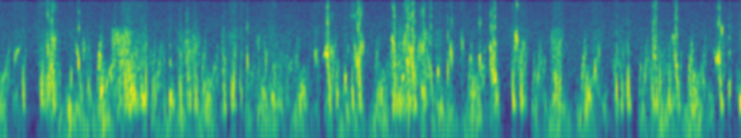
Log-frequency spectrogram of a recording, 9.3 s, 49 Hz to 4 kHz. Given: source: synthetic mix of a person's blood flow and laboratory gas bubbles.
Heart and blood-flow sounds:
Doppler ultrasound of blood flow; precordium
0.15-0.34 s: bubbles
0.46-0.73 s: bubbles
0.85-1.16 s: bubbles
1.38-1.97 s: bubbles
2.08-2.51 s: bubbles
2.76-3.12 s: bubbles
3.21-3.66 s: bubbles
3.91-4.58 s: bubbles
4.87-5.52 s: bubbles
5.57-5.68 s: bubbles
5.75-5.80 s: bubbles
5.96-6.04 s: bubbles
6.09-6.25 s: bubbles
6.37-6.59 s: bubbles
6.87-7.05 s: bubbles
7.39-7.52 s: bubbles
7.65-7.91 s: bubbles
8.12-8.53 s: bubbles
8.91-9.15 s: bubbles
9.20-9.28 s: bubbles
From the record:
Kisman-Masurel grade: 343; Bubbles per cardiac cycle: rolling drumbeat, 9 or more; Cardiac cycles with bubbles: 100%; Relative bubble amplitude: loud (0.450 to 0.775); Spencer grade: 3 (all of the cardiac periods contain showers or single bubble signals, but not dominating or overriding the cardiac motion signals); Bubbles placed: only in the low amplitude regions of the cardiac cycle

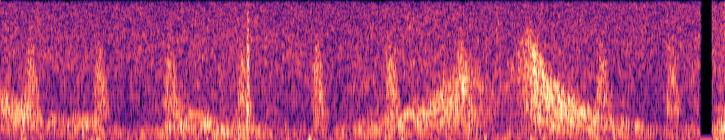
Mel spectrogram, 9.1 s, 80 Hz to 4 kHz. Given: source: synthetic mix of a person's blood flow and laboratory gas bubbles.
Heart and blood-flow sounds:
Doppler ultrasound of blood flow; subclavian vein
no bubbles
From the record:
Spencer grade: 0 (complete lack of bubble signals)

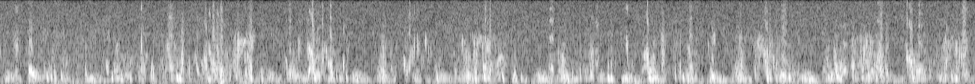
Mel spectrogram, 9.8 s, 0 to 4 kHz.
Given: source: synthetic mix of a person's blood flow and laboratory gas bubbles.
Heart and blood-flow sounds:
Doppler ultrasound of blood flow; precordium
0.00-0.02 s: bubbles
0.11-0.21 s: bubbles
0.27-0.37 s: bubbles
0.41-0.67 s: bubbles
0.82-0.90 s: bubbles
1.04-1.58 s: bubbles
1.65-2.67 s: bubbles
2.80-3.50 s: bubbles
3.80-3.97 s: bubbles
4.01-4.43 s: bubbles
4.52-5.26 s: bubbles
5.47-5.62 s: bubbles
5.69-6.03 s: bubbles
6.06-6.17 s: bubbles
6.24-6.37 s: bubbles
6.41-6.68 s: bubbles
6.72-6.99 s: bubbles
7.07-7.21 s: bubbles
7.31-7.49 s: bubbles
7.53-8.02 s: bubbles
8.29-8.94 s: bubbles
9.03-9.72 s: bubbles
From the record:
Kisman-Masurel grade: 333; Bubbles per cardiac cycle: rolling drumbeat, 9 or more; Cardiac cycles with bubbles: 50 to 99%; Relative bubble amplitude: loud (0.450 to 0.775); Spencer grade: 3 (all of the cardiac periods contain showers or single bubble signals, but not dominating or overriding the cardiac motion signals); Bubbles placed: anywhere in the cardiac cycle

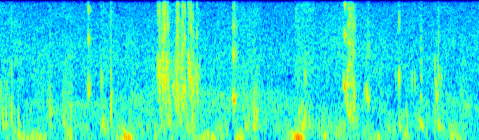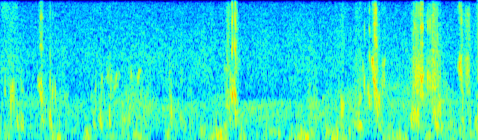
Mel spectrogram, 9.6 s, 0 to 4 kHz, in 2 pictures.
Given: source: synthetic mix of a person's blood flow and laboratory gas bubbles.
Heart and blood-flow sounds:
Doppler ultrasound of blood flow; subclavian vein
0.00-0.17 s: bubbles
0.48-0.59 s: bubbles
0.62-0.74 s: bubbles
0.87-0.93 s: bubbles
1.00-1.16 s: bubbles
1.56-2.03 s: bubbles
2.31-2.64 s: bubbles
2.96-3.15 s: bubbles
3.42-3.60 s: bubbles
3.64-3.72 s: bubbles
3.96-4.28 s: bubbles
4.32-4.46 s: bubbles
4.81-5.06 s: bubbles
5.17-5.39 s: bubbles
5.71-6.22 s: bubbles
6.48-6.72 s: bubbles
7.04-7.20 s: bubbles
8.19-8.27 s: bubbles
8.31-8.67 s: bubbles
8.89-9.25 s: bubbles
9.37-9.58 s: bubbles
From the record:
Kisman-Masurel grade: 242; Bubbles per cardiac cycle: several, 3 to 8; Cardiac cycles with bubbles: 100%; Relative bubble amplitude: moderate (0.250 to 0.450); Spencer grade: 3 (all of the cardiac periods contain showers or single bubble signals, but not dominating or overriding the cardiac motion signals); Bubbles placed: anywhere in the cardiac cycle

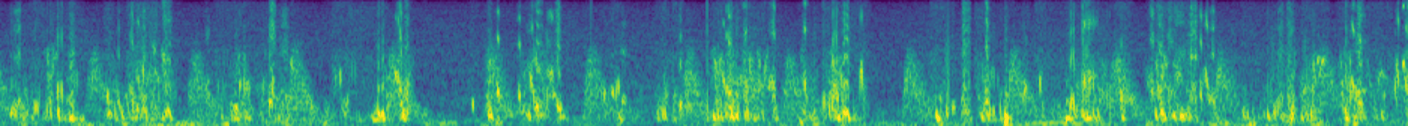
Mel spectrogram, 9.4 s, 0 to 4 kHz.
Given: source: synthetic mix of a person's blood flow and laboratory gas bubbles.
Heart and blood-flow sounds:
Doppler ultrasound of blood flow; subclavian vein
0.05-0.58 s: bubbles
0.68-1.21 s: bubbles
1.35-2.00 s: bubbles
2.19-2.77 s: bubbles
3.12-3.19 s: bubbles
3.21-3.37 s: bubbles
3.42-3.80 s: bubbles
3.90-3.94 s: bubbles
3.99-4.28 s: bubbles
4.36-4.66 s: bubbles
4.71-5.23 s: bubbles
5.32-5.80 s: bubbles
6.19-6.76 s: bubbles
6.80-7.57 s: bubbles
7.62-8.15 s: bubbles
8.26-8.86 s: bubbles
8.89-9.39 s: bubbles
From the record:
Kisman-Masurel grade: 343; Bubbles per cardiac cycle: rolling drumbeat, 9 or more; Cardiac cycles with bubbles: 100%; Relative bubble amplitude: loud (0.450 to 0.775); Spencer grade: 3 (all of the cardiac periods contain showers or single bubble signals, but not dominating or overriding the cardiac motion signals); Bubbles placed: anywhere in the cardiac cycle

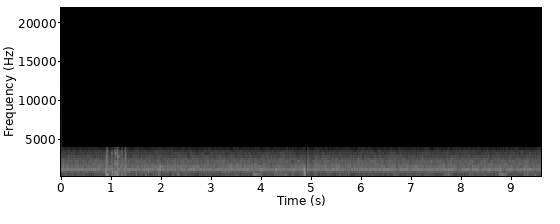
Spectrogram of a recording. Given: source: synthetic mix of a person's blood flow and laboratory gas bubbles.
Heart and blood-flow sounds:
Doppler ultrasound of blood flow; precordium
0.83-1.40 s: bubbles
1.47-1.57 s: bubbles
1.66-1.82 s: bubbles
1.85-2.01 s: bubbles
2.19-2.39 s: bubbles
From the record:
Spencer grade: 2 (many but less than half of the cardiac periods contain bubble signals, singularly or in groups); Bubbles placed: anywhere in the cardiac cycle

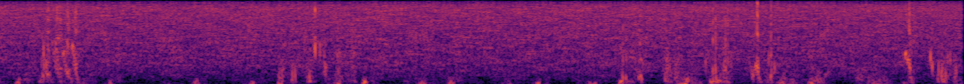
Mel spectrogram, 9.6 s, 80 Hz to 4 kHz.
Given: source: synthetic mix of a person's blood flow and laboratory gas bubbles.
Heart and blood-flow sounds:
Doppler ultrasound of blood flow; precordium
0.40-0.84 s: bubbles
2.80-3.04 s: bubbles
3.06-3.31 s: bubbles
3.36-3.60 s: bubbles
6.23-6.49 s: bubbles
6.65-6.73 s: bubbles
7.07-7.37 s: bubbles
7.50-7.82 s: bubbles
9.05-9.20 s: bubbles
9.29-9.61 s: bubbles
From the record:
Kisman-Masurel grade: 232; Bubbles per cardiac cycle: several, 3 to 8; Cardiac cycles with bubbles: 50 to 99%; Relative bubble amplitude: moderate (0.250 to 0.450); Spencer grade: 3 (all of the cardiac periods contain showers or single bubble signals, but not dominating or overriding the cardiac motion signals); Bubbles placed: anywhere in the cardiac cycle

